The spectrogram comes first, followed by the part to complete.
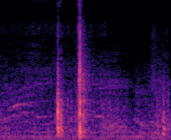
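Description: Two short, sharp clicks about a quarter of a second apart, from a hand handling a cardboard model-aircraft box, over quiet shop room tone.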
